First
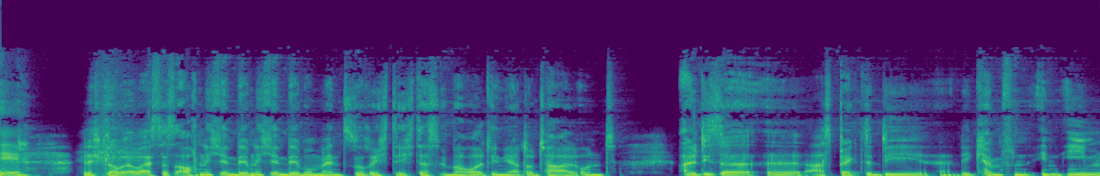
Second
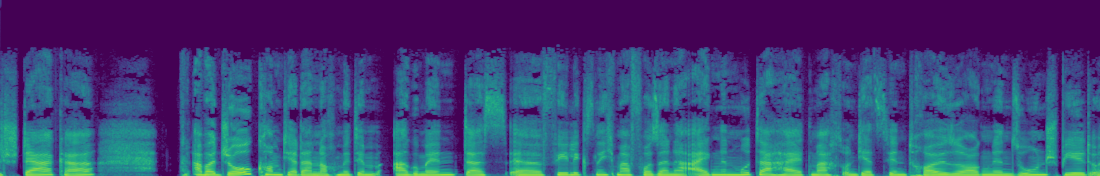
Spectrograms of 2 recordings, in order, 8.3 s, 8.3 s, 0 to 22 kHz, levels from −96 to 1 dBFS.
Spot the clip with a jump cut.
first; 2 cuts; at 1.9 s, 5.1 s

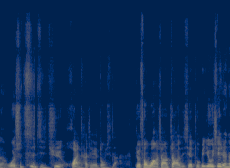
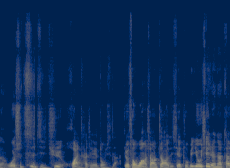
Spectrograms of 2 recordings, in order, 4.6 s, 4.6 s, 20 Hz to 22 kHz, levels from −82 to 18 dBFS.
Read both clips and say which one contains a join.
second; 1 cut; at 2.4 s

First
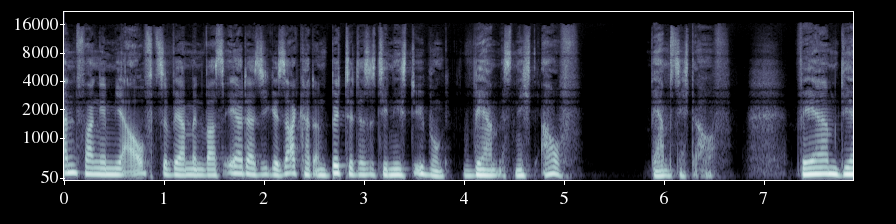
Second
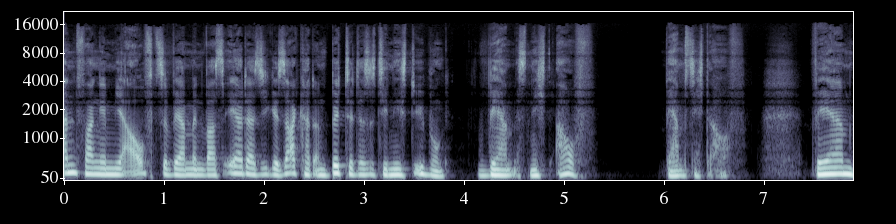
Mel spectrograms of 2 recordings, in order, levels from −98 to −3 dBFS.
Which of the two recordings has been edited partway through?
first; 1 cut; at 3.9 s

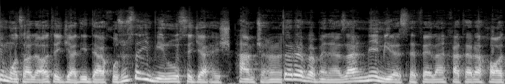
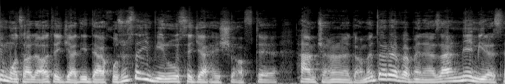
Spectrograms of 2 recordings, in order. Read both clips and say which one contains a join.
first; 2 cuts; at 2.3 s, 2.8 s

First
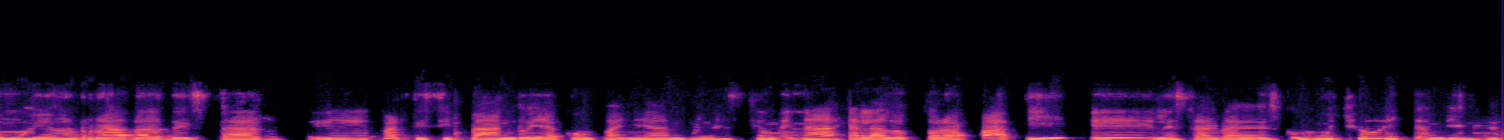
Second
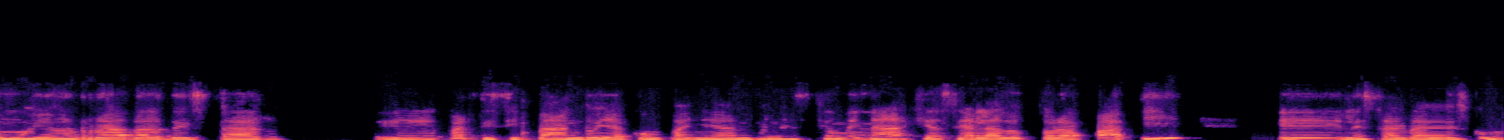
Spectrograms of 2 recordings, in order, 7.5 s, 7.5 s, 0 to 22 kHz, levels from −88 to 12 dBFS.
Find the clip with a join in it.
first; 3 cuts; at 1.4 s, 4.3 s, 5.4 s

